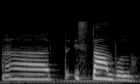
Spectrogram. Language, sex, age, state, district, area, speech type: Kashmiri, female, 30-45, Jammu and Kashmir, Pulwama, rural, spontaneous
